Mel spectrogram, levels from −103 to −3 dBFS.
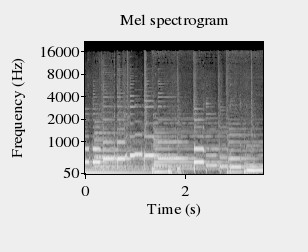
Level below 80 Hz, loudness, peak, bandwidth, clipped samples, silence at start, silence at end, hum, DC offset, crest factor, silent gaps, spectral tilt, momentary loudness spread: -26 dBFS; -17 LUFS; -2 dBFS; 17 kHz; under 0.1%; 0 s; 0 s; none; under 0.1%; 14 dB; none; -8 dB/octave; 6 LU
